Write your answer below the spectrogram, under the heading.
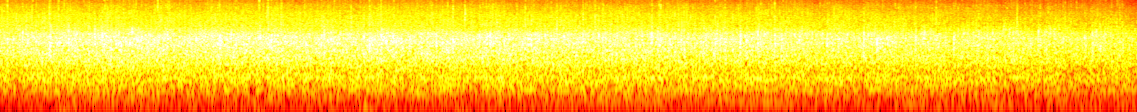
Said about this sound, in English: I think this is time for a very big applause to you and your early time in New York. Thank you very much.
